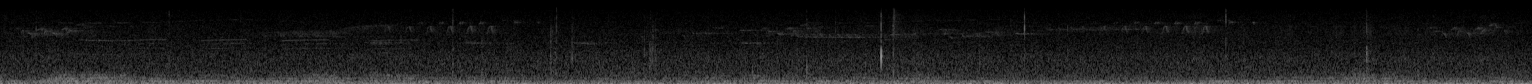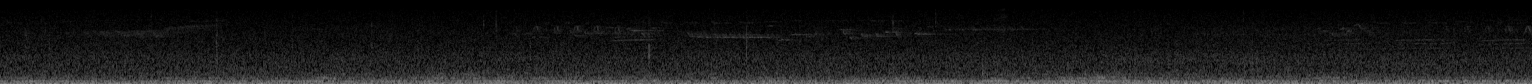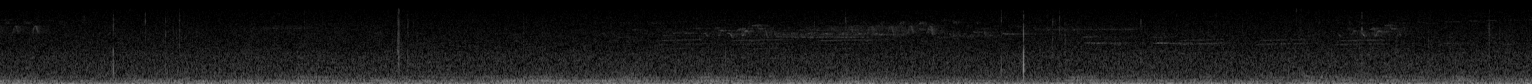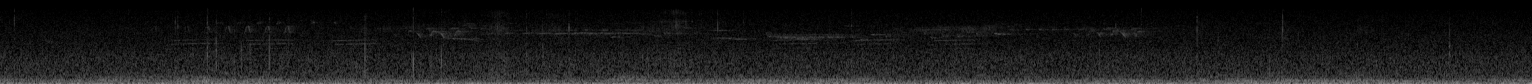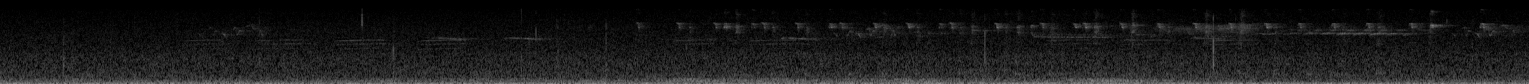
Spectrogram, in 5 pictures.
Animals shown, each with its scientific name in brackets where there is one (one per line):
Black-throated Blue Warbler (Setophaga caerulescens)
Blue Jay (Cyanocitta cristata)
Winter Wren (Troglodytes hiemalis)
Golden-crowned Kinglet (Regulus satrapa)
Yellow-rumped Warbler (Setophaga coronata)
Magnolia Warbler (Setophaga magnolia)
Red Squirrel (Tamiasciurus hudsonicus)
Red-breasted Nuthatch (Sitta canadensis)
Blackburnian Warbler (Setophaga fusca)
